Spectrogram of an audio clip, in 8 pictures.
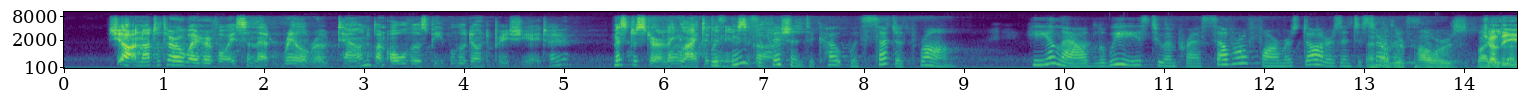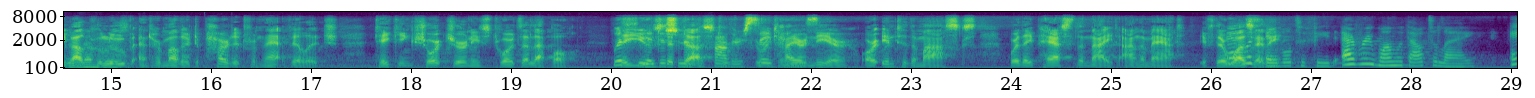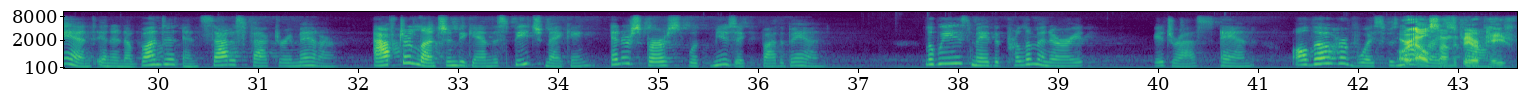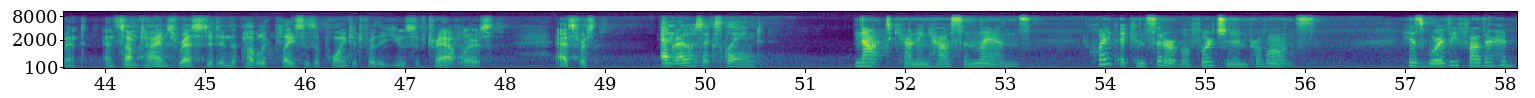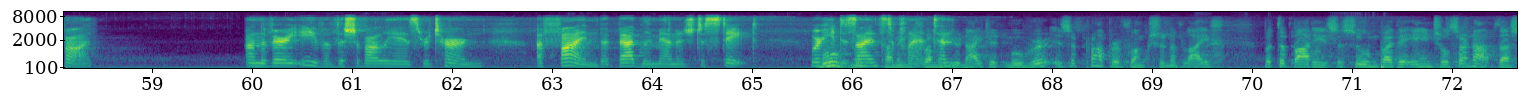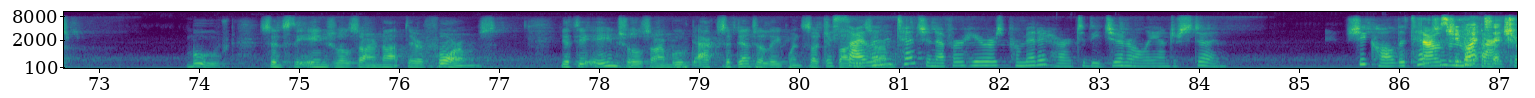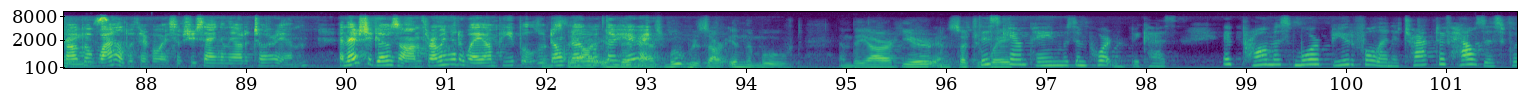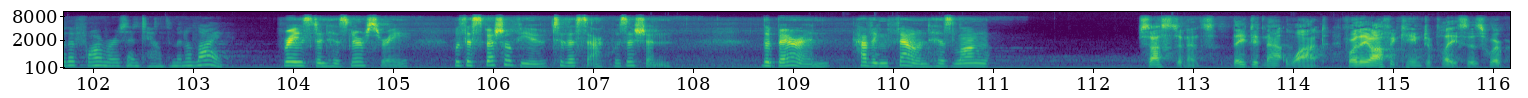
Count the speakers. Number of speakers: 5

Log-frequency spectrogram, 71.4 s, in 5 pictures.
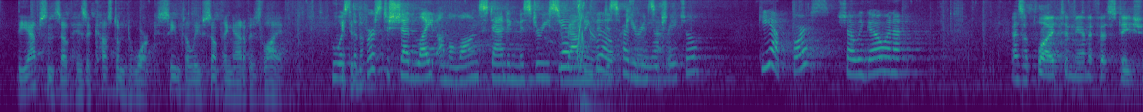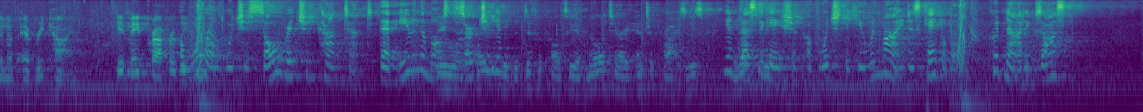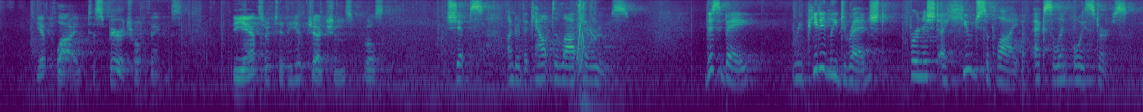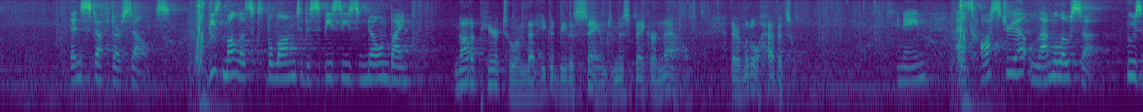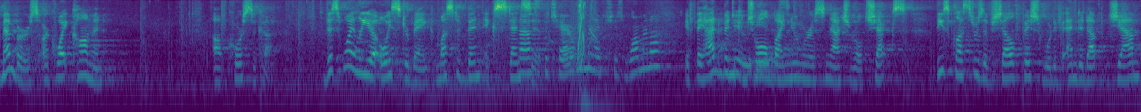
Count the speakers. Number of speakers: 6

